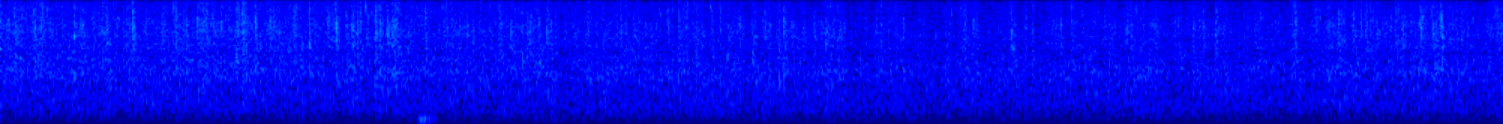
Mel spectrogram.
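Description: Quiet, steady rain ambience, an even hiss of rainfall, with one brief soft low thump about two seconds in.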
